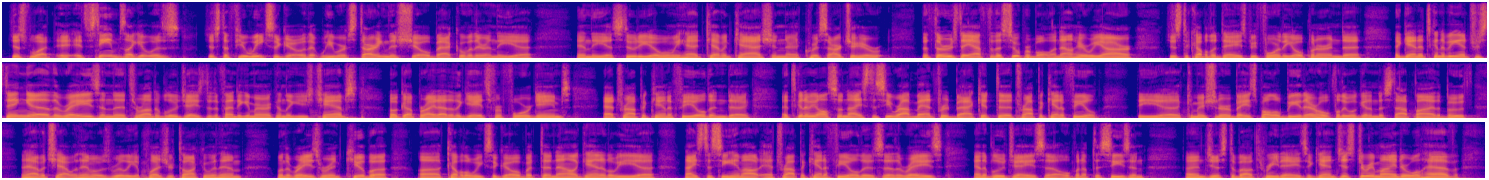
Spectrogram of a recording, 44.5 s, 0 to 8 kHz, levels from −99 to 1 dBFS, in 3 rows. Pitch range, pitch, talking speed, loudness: 105-125 Hz, 115 Hz, 250 wpm, -30 LUFS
